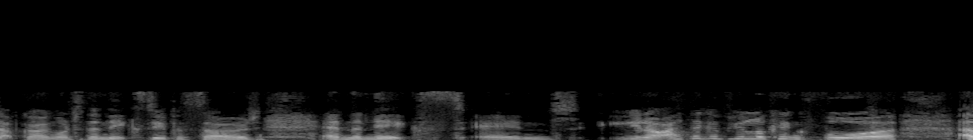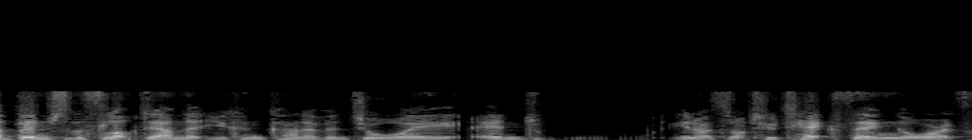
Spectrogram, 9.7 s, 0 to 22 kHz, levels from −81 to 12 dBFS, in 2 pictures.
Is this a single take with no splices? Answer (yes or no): no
